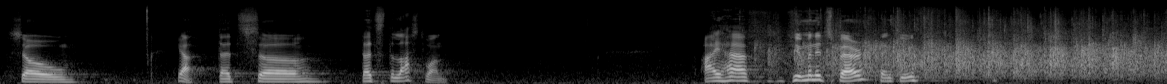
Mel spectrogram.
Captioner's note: applause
